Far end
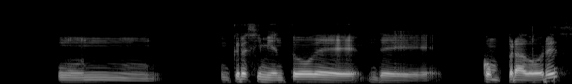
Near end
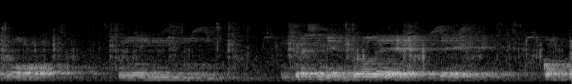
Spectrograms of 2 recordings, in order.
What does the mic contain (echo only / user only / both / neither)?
echo only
